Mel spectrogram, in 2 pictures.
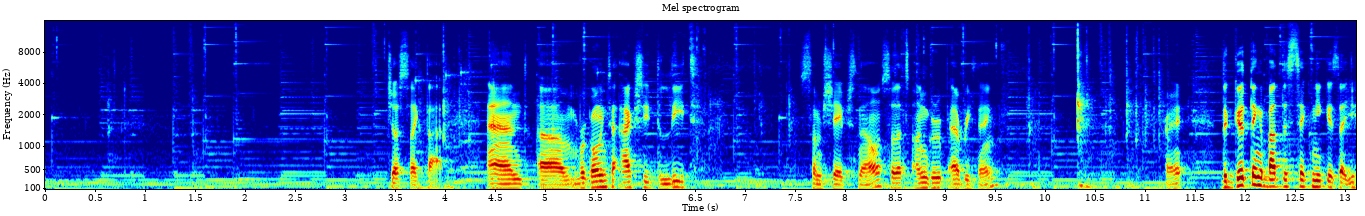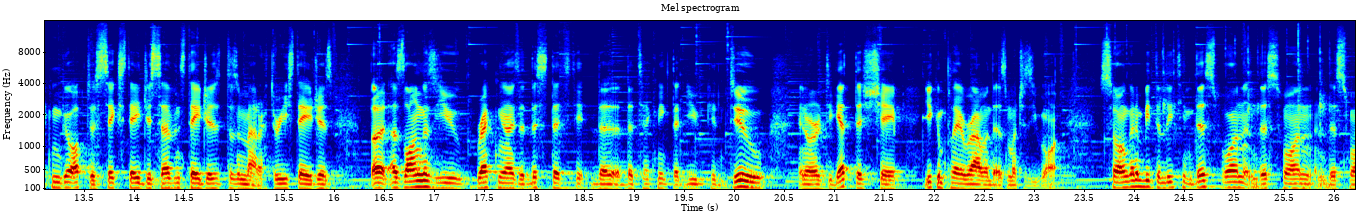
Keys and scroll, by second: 4.0 Escape, 4.1 Escape, 10.3 ctrl+shift+g, 10.8 ctrl+shift+g, 10.8 Escape, 11.0 Escape, 24.3 Delete, 25.1 Delete, 25.9 Delete.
